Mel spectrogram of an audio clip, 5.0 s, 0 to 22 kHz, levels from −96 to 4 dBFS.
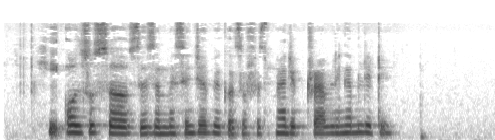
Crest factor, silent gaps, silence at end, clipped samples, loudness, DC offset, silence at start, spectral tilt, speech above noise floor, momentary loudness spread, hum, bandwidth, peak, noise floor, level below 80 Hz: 18 dB; none; 0.7 s; under 0.1%; -26 LUFS; under 0.1%; 0.4 s; -5 dB/octave; 44 dB; 10 LU; none; 11.5 kHz; -10 dBFS; -70 dBFS; -66 dBFS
